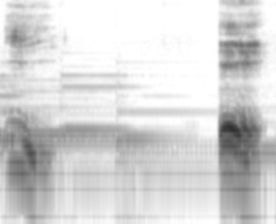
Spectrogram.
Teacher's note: দেখুন আমাদের ঠোট চ্যাপটা হয়ে যাচ্ছে বা প্রসারিত হয়ে যাচ্ছে। ডানে এবং বামে প্রসারিত হচ্ছে ই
